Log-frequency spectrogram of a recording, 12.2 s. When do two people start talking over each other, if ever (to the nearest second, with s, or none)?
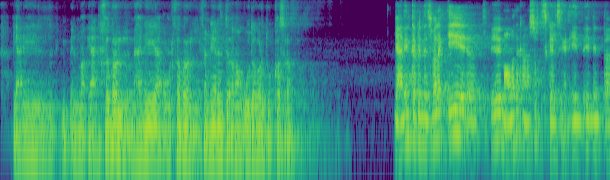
none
